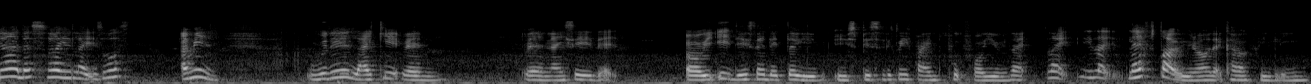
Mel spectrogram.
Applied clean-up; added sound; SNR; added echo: none; none; none; none.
